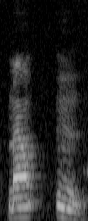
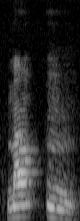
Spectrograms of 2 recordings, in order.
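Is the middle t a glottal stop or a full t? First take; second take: glottal stop; glottal stop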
